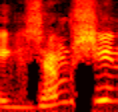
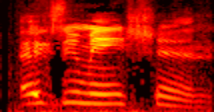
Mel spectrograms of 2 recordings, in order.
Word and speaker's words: exhumation: guess you would say the exhumption, is that how you would pronounce it? Yeah. Exhumation. Yeah.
